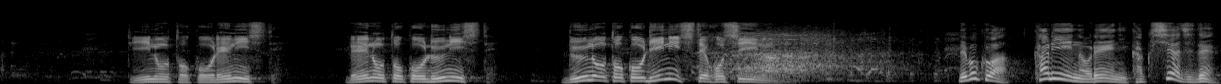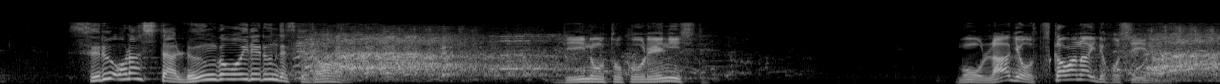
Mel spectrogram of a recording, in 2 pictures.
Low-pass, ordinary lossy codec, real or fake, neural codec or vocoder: 7.2 kHz; none; real; none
